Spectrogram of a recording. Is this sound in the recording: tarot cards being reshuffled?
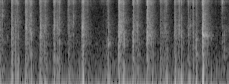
yes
